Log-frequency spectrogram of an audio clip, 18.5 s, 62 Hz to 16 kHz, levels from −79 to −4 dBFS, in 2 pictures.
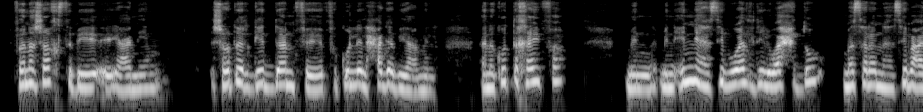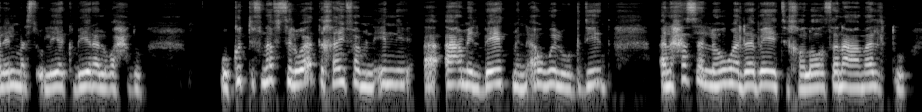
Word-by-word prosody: فأنا 245 +2 +1
شخص 275 +4 0
بي 210 -1 +1
يعني 195 +1 -2 0.5
شاطر 240 +3 +2
جدًا 235 +2 0
في 195 -3 -2
في 190 - -14
كُلّ 240 0 0
الحاجة 240 +1 +2
بيعملها. 180 -3 -4 0.4
أنا 205 0 +2
كنت 275 +5 -3
خايفة 285 +2 0 0.6
من 195 0 -1
من 205 -1 +1
إني 275 +6 +4
هاسيب 230 +2 0
والدي 245 -1 +2
لوحده، 230 - +2 0.2
مثلًا 225 -1 +1
هاسيب 230 +5 0
عليه 210 -1 +2
المسؤولية 215 -2 0
كبيرة 215 +1 0
لوحده، 200 -1 -3 0.8
وكنت 275 +7 -2
في 265 +1 -2
نَفْس 305 +1 0
الوقت 260 +7 +2
خايفة 265 0 0
من 215 -2 +1
إني 245 0 -3
أ - - 0 0.2
أعمل 245 -4 +2
بيت 240 +5 +3
من 210 -1 -1
أول 235 0 0
وجديد. 210 +3 -5 0.5
أنا 220 +1 +4
حاسة 305 +3 +2
إن 240 -2 +1
هو 250 +2 +2
ده 230 0 +3
بيتي 230 -1 +1
خلاص 205 +2 0
أنا 225 0 +4
عملته، 205 -2 -3
225 Hz, 155 wpm, -21 LUFS, 205-250 Hz, 0.8 s, إني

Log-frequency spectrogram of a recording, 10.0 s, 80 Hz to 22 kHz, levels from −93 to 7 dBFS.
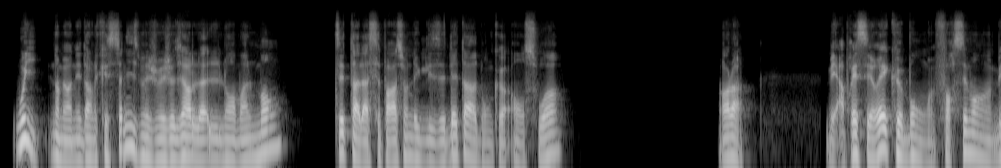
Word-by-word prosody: Oui, 200 +3 +4
non 120 -2 -1
mais 105 - 0
on 105 - -1
est 105 - -2
dans 110 - +2
le 105 - -4
christianisme, 145 +5 -1
mais 115 - +1
je 105 - -4
veux 105 - +2
je 110 - +2
veux 110 - 0
dire 115 -1 +6
là, 105 -2 +3
normalement, 110 - -1 0.5
tu 135 - 0
sais? 135 - +2
Tu - - +3
as - - +7
la 100 - +4
séparation 105 +4 0
de - - -5
l’Église 100 -2 -4
et - - 0
de 100 - -9
l’État 120 -3 +2
donc 95 -2 -10
heu, 95 - 0
en 95 -2 -6
soi 125 +8 -2 1.5
Voilà, - - +1 0.7
mais - - -4
après 130 - +2
c'est 120 -2 0
vrai 150 +6 +6
que 130 - +1
bon, 105 -4 -2
forcément 130 -3 -2
mais 105 - -9
110 Hz, 240 wpm, -25 LUFS, 105-130 Hz, 1.5 s, as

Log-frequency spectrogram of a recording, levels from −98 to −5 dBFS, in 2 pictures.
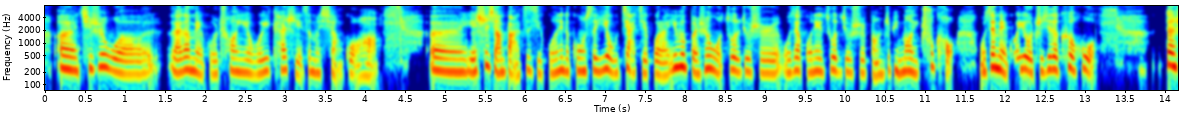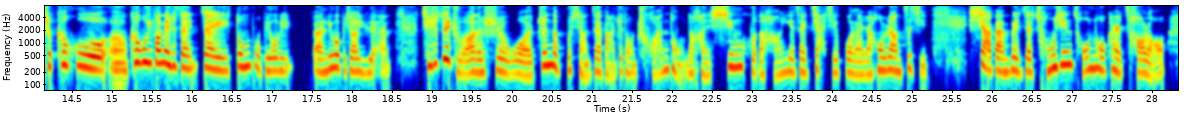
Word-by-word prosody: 呃， 240 -3 +4
其 250 +3 -2
实 270 +3 +1
我 185 -6 -1 0.2
来 205 -7 +1
到 230 +1 +3
美 200 -5 -2
国 180 +2 -10
创 215 +1 -3
业， 200 -2 -4
我 185 +2 -6
一 215 - -3
开 230 +2 -3
始 - - -5
也 - - -9
这 215 - -8
么 195 -2 -6
想 - - -7
过 - - -6
哈， - - -4 0.6
呃， 205 -2 +2
也 200 0 -1
是 290 +6 +3
想 200 -6 +3
把 - - +1
自 225 +5 -10
己 195 -3 -10
国 190 +2 -7
内 225 - -2
的 210 - -5
公 215 0 -3
司 220 +1 -3
业 235 +3 +1
务 195 -3 -4
嫁 190 - 0
接 190 -1 -6
过 185 -1 -2
来， 165 0 -2
因 260 +2 +1
为 270 - +5
本 210 -7 -1
身 245 +2 0
我 195 - -3
做 230 -1 -2
的 - - -5
就 210 0 -4
是 190 -1 -4
我 195 - -6
在 220 0 +1
国 200 -2 -6
内 215 0 -3
做 225 +2 -2
的 200 - -17
就 205 -2 -5
是 195 0 -6
纺 175 -2 -7
织 230 - -9
品 215 -3 -4
贸 215 0 +1
易 190 - -6
出 280 - -4
口， - - -5 0.3
我 - - -4
在 265 -1 +6
美 220 -6 +3
国 215 - -7
也 235 - 0
有 220 -4 +4
直 210 +2 -4
接 235 +2 0
的 230 - +4
客 245 +1 +1
户。 235 +2 -1 0.9
但 295 -3 +9
是 275 - +4
客 305 +3 +1
户 260 -4 +6
呃， 110 - -1
客 340 - +5
户 355 +1 +6
一 335 - +3
方 335 -1 +9
面 315 -2 +7
是 280 - 0
在 260 0 +1
在 235 -5 +4
东 275 0 +2
部， 270 -4 -5
比 220 - -5
我 220 0 -1 0.4
呃， 200 - 0
离 235 - -1
我 260 - +5
比 210 - -10
较 210 -1 +1
远， 195 -1 -8 0.3
其 285 - 0
实 325 - 0
最 415 -2 +9
主 195 - -7
要 205 +3 +3
的 200 0 -2
是 215 +2 -2
我 180 -3 -1
真 295 0 +2
的 275 - +3
不 225 -1 -9
想 165 -7 -7
再 205 0 -2
把 180 - -7
这 210 - -10
种 190 -3 -9
传 230 +2 -8
统 245 - -8
的 190 - -6
很 180 -2 -8
辛 270 +9 +2
苦 200 -8 -7
的 180 - -4
行 180 +1 -10
业 205 -2 -6
再 205 -2 -4
嫁 180 - -4
接 195 - -9
过 195 +1 -5
来， 180 0 -4
然 180 0 -4
后 225 +1 -1
让 220 -2 +2
自 245 +3 -8
己 - - -11 0.5
下 - - +5
半 210 -3 +3
辈 220 -2 -1
子 - - -18
再 210 -1 +1
重 225 +6 -1
新 310 0 +4
从 235 -2 -3
头 235 -3 0
开 225 +1 -3
始 200 - +2
操 195 -1 -2
劳。 170 -4 -3
215 Hz, 305 characters per minute, -23 LUFS, 195-245 Hz, 0.9 s, 但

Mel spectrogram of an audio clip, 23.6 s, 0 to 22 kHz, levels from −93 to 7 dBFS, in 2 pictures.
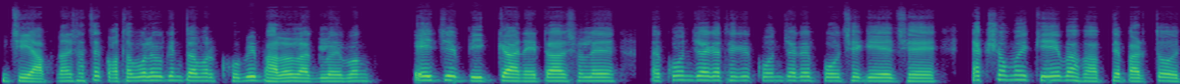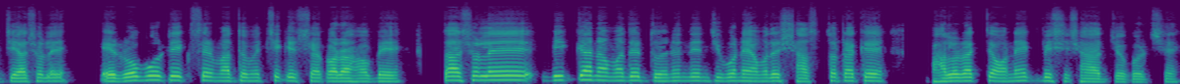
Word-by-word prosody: জ্বী, 160 - +1 0.2
আপনার 160 +5 -3
সাথে 170 +3 -3
কথা 155 +2 -2
বলেও 180 +1 +3
কিন্তু 185 -1 -3
আমার 170 -1 -1
খুবই 165 +3 +3
ভালো 150 0 +5
লাগলো। 150 +1 +1
এবং 155 +2 -1 0.6
এই 190 - +8
যে 200 - +6 0.2
বিজ্ঞান, 165 0 +4
এটা 160 +2 +1
আসলে 165 +1 -2 0.5
অ্যা 170 - -2
কোনো 200 0 -1
জায়গা 190 -1 +4
থেকে 185 0 -2 0.2
কোনো 175 0 -4
জায়গায় 185 -1 0
পৌঁছে 170 +1 -1
গিয়েছে। 160 -1 +1 0.6
একসময় 215 +1 -2
কে 190 - +2 0.2
বা 195 - +4
ভাবতে 155 +2 -1
পারত 150 -3 +1 0.3
যে - - -2
আসলে 150 - -4 0.5
এ - - +6 0.2
robotics 190 +1 +2
এর 180 - 0
মাধ্যমে 165 0 -2
চিকিৎসা 165 -3 -3
করা 150 -1 +4
হবে? 140 +1 -3 0.6
তো - - -9
আসলে 195 +2 +1 0.6
বিজ্ঞান 205 +1 +3
আমাদের 180 +1 -1
দৈনন্দিন 170 +2 -3
জীবনে 165 0 -3
আমাদের 155 +1 -1
স্বাস্থ্যটাকে 165 +4 -3 0.7
ভালো 145 +3 +2
রাখতে 170 +2 -2 0.2
অনেক 165 +3 -3 0.2
বেশি 155 -2 -4
সাহায্য 130 -3 -3 0.2
করছে। 125 +2 -7
165 Hz, 130 wpm, -24 LUFS, 155-180 Hz, 0.7 s, এই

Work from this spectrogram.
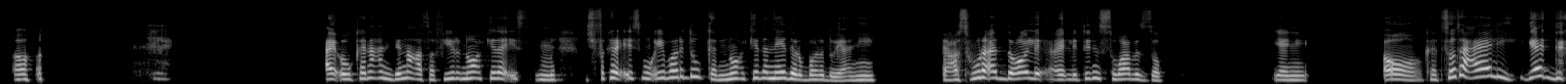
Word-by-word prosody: آه. 230 0 +1 3.0
أيوه، 245 0 +4
وكان 265 +5 -1
عندنا 280 -1 +1
عصافير 250 +2 -2
نوع 280 +2 +1
كده 275 0 -1
إسم 215 -3 -5 0.3
مش 200 - -13
فاكرة 275 +1 +1
إسمه 275 -2 -4
إيه 290 +2 0
برضه، 335 +3 +1
كان 225 -2 -2
نوع 265 +1 +2
كده 290 +1 0
نادر 280 -4 +5
برضه 215 -3 -2
يعني، 195 +3 -2 0.7
العصفورة 255 +9 +2
قد 270 -3 0
عُقل 270 -1 +4
عِقلتين 225 +4 -3
الصُباع 245 -3 0
بالضبط، 190 -6 -5 1.1
يعني 205 -1 -2 0.7
آه، 215 -3 +3
كانت 225 0 -8
صوتها 360 +5 +4
عالي 335 - +2
جدًا 295 -2 +2
255 Hz, 120 wpm, -22 LUFS, 220-285 Hz, 3.0 s, نادر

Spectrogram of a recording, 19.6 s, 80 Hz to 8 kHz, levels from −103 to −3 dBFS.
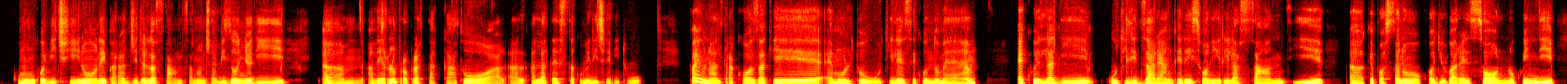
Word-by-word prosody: comunque 160 -1 +2
vicino 155 -1 0
nei 145 +1 +2
paraggi 150 0 -6
della 150 +1 +2
stanza, 150 -1 -10
non 145 -1 -5
c'è 145 0 -9
bisogno 150 0 +3
di, 145 -1 +1 0.5
uhm, 135 -5 -4
averlo 150 -1 +2
proprio 145 0 -2
attaccato 145 -1 -1
al 120 +1 -8
al - - -7
alla 155 0 -2
testa 150 0 -6
come 145 -1 -5
dicevi 140 -1 -6
tu. - - -9 0.6
Poi, 330 -2 +4
un'altra 150 - 0
cosa 165 +1 -1
che 165 0 +4
è 165 - -5
molto 170 +2 +1
utile 160 +2 -1
secondo 155 -3 -2
me 150 - 0 0.4
è 255 -1 +2
quella 165 -5 +3
di 145 -3 +3 0.3
utilizzare 180 -1 0
anche 170 -1 -1
dei 155 -1 +3
suoni 150 0 0
rilassanti, 150 +2 0 0.3
uhm, 150 -2 -2
che 155 +1 -2
possano 150 -1 +1
coadiuvare 145 -1 -1
il 140 - -1
sonno, 140 -1 +1
quindi 145 -2 +4
150 Hz, 140 wpm, -23 LUFS, 145-160 Hz, 0.6 s, Poi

